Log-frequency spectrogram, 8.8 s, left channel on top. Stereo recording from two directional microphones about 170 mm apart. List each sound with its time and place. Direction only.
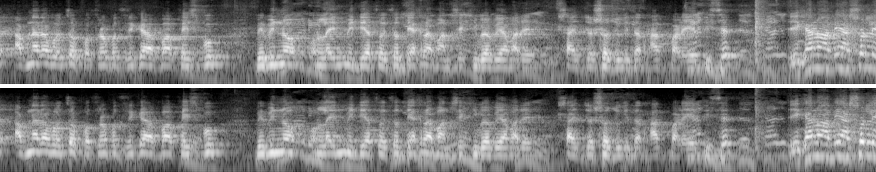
0.3 s a man's voice: 25° right (ahead or behind)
